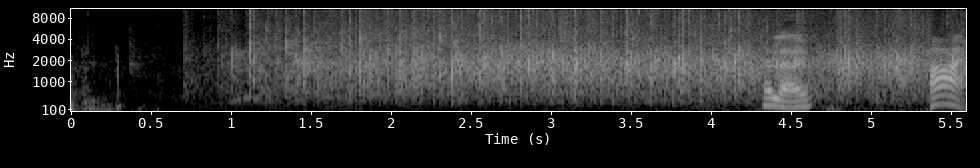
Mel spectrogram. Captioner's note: applause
